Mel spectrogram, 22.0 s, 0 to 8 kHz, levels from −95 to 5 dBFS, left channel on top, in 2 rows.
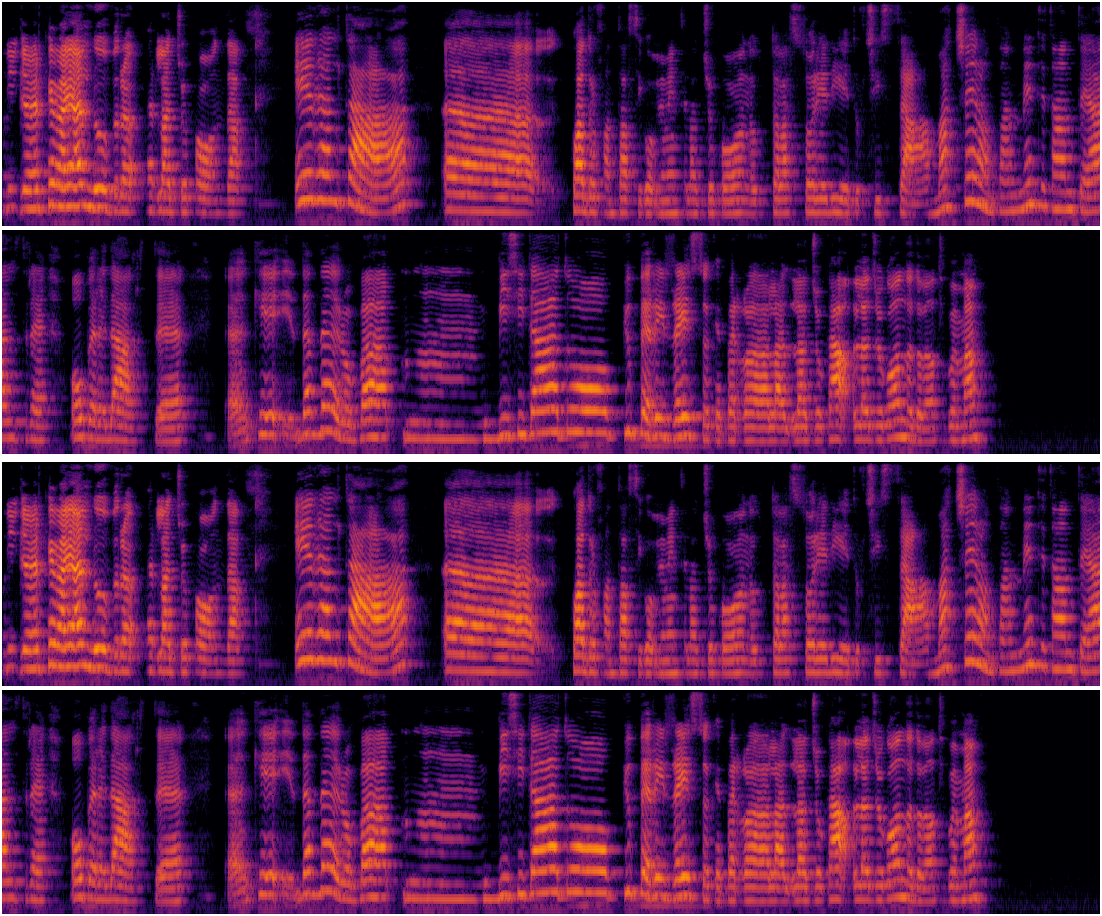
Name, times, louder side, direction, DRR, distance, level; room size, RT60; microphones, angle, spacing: voice 1, 0.0-2.4 2.9-4.1 4.4-12.8 13.2-20.8, right 1 dB, 5° right, 0.4 m, -28 dB
6.7 x 2.5 x 2.6 m
head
